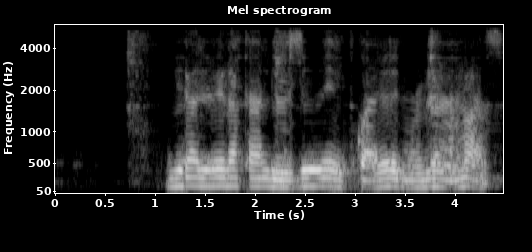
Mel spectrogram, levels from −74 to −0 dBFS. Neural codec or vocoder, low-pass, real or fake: codec, 44.1 kHz, 1.7 kbps, Pupu-Codec; 5.4 kHz; fake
